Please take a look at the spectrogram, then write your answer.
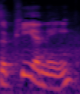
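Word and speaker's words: Epione: at some of these um her mother was a peony e-p-i-o-n-e who was the goddess of the soothing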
